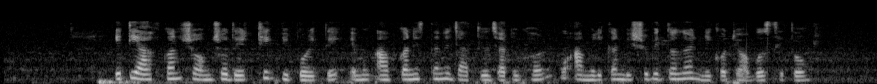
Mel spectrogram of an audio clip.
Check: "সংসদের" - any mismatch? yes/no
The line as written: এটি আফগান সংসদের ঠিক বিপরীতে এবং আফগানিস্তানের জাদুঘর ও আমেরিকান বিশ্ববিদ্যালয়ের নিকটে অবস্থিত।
no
